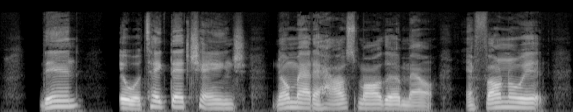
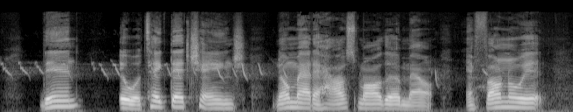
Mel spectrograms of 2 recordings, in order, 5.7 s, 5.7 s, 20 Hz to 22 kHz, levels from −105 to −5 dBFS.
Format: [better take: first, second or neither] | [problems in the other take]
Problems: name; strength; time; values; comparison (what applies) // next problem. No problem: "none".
first | animal sounds; faint; throughout; 20 dB below the speech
